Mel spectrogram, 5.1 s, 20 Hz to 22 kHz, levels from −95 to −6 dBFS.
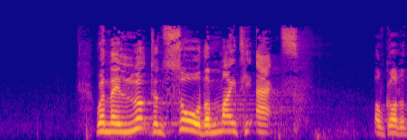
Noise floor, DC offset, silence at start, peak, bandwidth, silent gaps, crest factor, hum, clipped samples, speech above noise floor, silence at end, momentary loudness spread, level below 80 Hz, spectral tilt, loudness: -73 dBFS; under 0.1%; 1.2 s; -6 dBFS; 11.5 kHz; none; 18 dB; none; under 0.1%; 50 dB; 0 s; 16 LU; -74 dBFS; -4 dB/octave; -23 LUFS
